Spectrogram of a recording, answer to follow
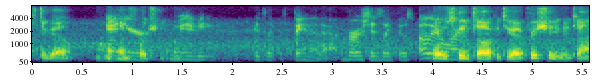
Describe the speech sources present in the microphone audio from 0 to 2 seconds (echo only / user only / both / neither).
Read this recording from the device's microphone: both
